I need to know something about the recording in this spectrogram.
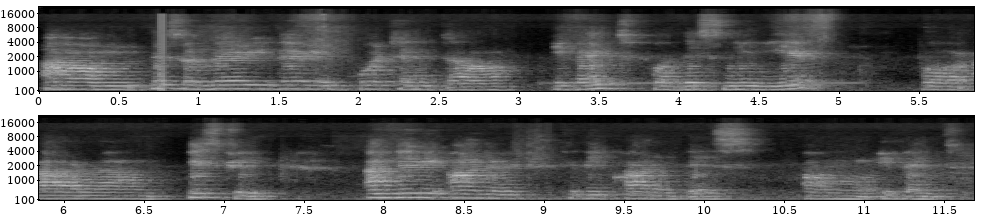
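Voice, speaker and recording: A speaker from Ethiopia giving an earnest, measured commemorative speech at an event, lifting their voice on key words. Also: medium pitch, steady tone, a little hiss or hum. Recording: dull, echoey hall, mic far off.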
